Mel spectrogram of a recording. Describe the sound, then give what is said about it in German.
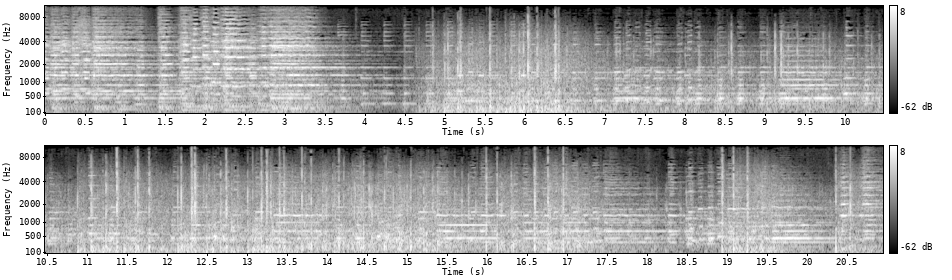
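A large fireworks display, set off in a hotel garden for an annual regional festival, bursts overhead in a dense, nonstop barrage of loud booms and crackles, after a few seconds of steady tonal sound at the start. “Der Hotelportier klärt uns auf, dass das riesige Feuerwerk, das hinten im Hotelgarten über unseren Köpfen hochging, aus Anlass des jährlichen Regionalfests gezündet wurde.”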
